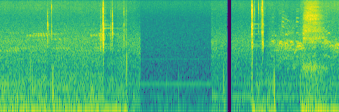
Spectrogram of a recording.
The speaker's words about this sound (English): Please add the following sound to my master tape labeled Sounds. Canadian geese, Diane.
